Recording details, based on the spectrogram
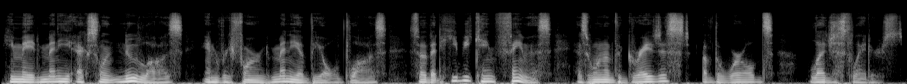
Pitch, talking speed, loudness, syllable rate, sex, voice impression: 105 Hz, 180 wpm, -19 LUFS, 5.2 syllables/s, male, masculine, adult-like, tensed, powerful, bright, slightly soft, fluent, intellectual, calm, mature, friendly, reassuring, wild, slightly lively, slightly kind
